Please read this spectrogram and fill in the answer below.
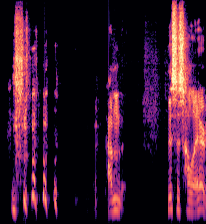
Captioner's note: laughter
